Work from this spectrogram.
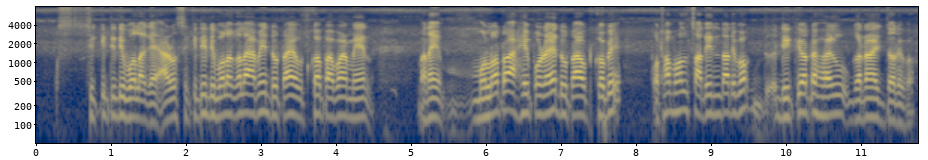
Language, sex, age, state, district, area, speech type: Assamese, male, 45-60, Assam, Lakhimpur, rural, spontaneous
